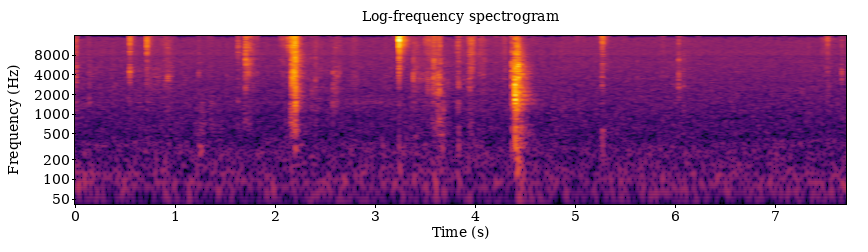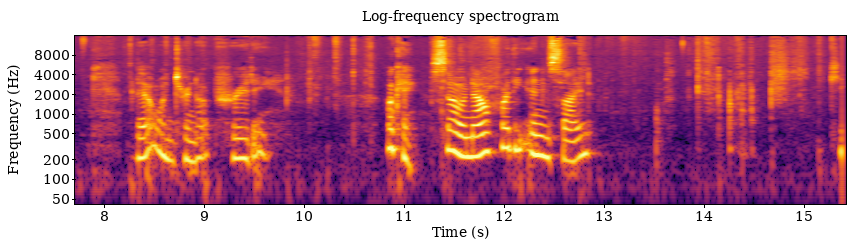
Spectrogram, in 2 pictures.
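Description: Paper rustles and crinkles softly as it is handled.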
